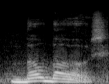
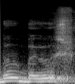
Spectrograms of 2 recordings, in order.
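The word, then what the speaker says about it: buboes: And the reason it's called bubonic is they're bobos, not boo-boos.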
